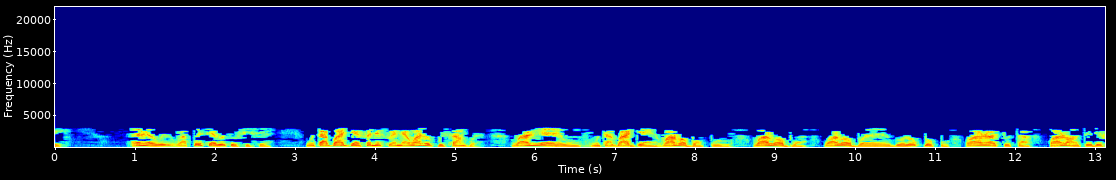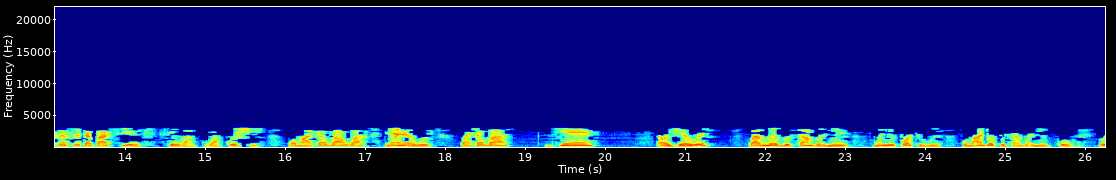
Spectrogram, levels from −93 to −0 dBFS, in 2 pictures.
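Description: From start to finish, the speech carries heavy damage that most likely comes from MP3 compression. Nothing reaches above 3 kHz, so the top end sounds cut off and dull. The sound is watery and swirling. Weak frequency components flicker on and off between frames. Sibilants turn into metallic chirps, and the onsets of sounds smear. The damage is severe enough to point to a very low bitrate, around 8 kbps.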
